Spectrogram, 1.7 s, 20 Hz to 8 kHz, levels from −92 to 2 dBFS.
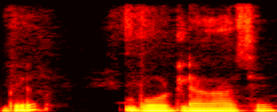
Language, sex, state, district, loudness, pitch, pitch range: Bengali, male, West Bengal, Malda, -18 LUFS, 130 Hz, 130-150 Hz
